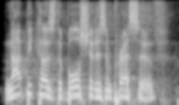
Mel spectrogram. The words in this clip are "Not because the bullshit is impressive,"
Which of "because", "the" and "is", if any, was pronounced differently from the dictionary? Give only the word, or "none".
none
